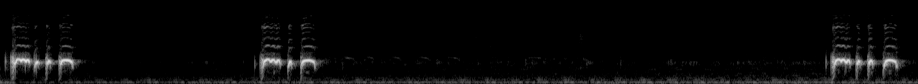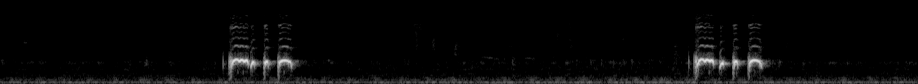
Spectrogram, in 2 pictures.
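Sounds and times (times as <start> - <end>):
local-strain zebra dove singing: 0.0 - 0.9, 2.6 - 4.8, 8.2 - 9.1, 11.4 - 12.3, 16.0 - 17.1
quiet low hum: 0.0 - 18.3.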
